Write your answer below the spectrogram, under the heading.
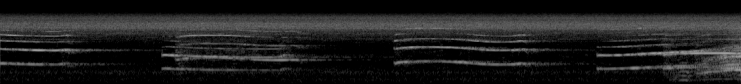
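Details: Indri lemurs sing in the Andasibe Forest, Madagascar, with long, pure wailing notes that hold steady, then step down or swoop upward. The song carries about 2 km and signals location, warns other groups from the territory, and attracts mates.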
